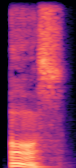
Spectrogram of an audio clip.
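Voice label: "arse", British English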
